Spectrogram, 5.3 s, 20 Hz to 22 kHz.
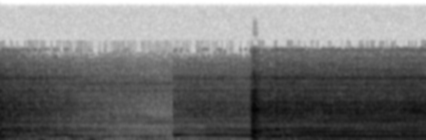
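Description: A 1968 Ford Mustang engine with a flat tappet camshaft hums steadily at idle, its pitch shifting slightly before settling into an even, smooth drone, fairly close.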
